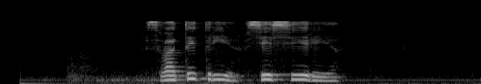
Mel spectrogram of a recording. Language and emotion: Russian, neutral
